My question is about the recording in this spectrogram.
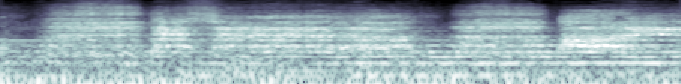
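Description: A woman breathing hard in quick, ragged gasps, about four or five a second, over a dark horror score with a low steady drone and held tones.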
